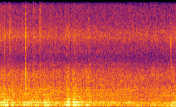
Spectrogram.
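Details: Apis cerana bees swarming an old-style box as honeycomb is taken; a strong, layered drone with a steady pitch that swells slightly midway.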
